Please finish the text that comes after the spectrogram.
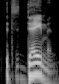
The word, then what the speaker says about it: Demon: Dude, I'm not going to call him Demon because I found out it's Damon. It's Damon. Damon. Yeah. Oh, wait, that's right. It's spelled demon. Well, no. No. See, I have it written down. Replace the E with the A.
